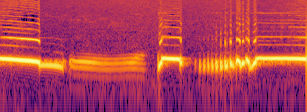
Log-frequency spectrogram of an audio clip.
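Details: Barbary dove coo used as a training recording for birds: a long, steady, clear tone that sinks slightly, a lower buzzy rolling stretch, then a sharp short note and another sustained ringing coo. No other sounds.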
